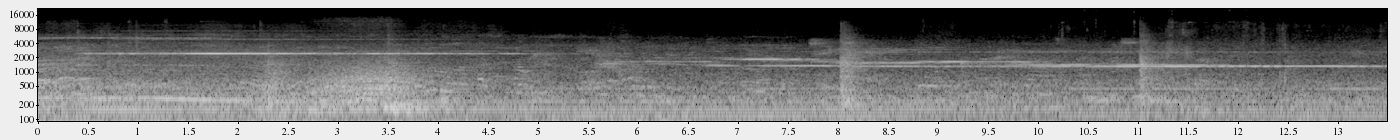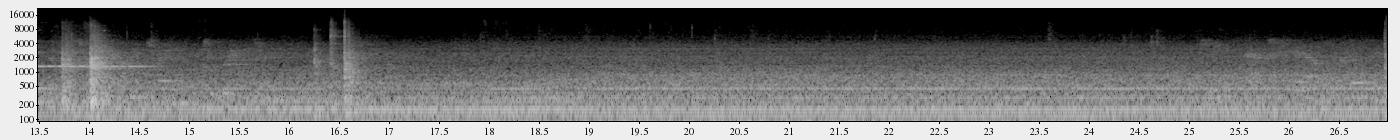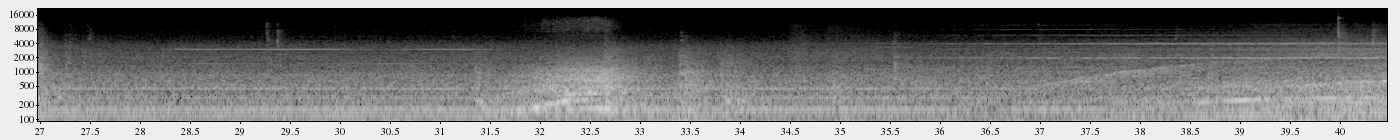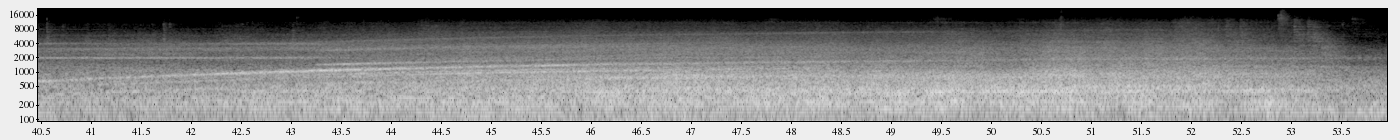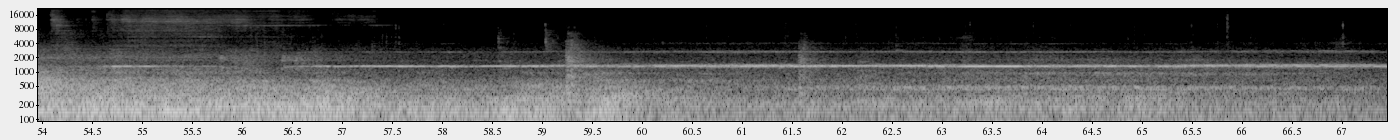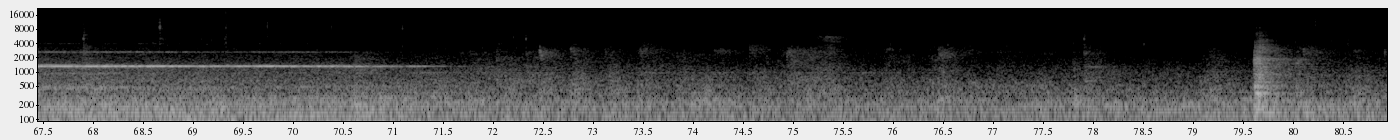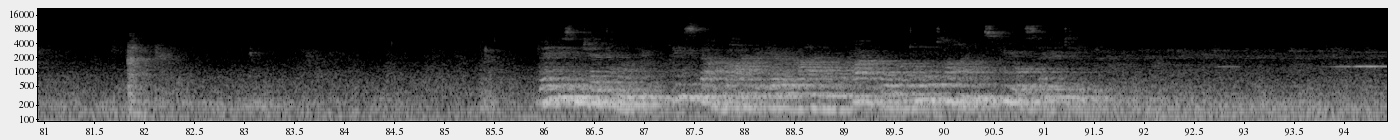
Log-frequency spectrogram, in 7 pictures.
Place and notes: Highbury & Islington Underground Station, London, UK - Tube trains and eerie wind whistles in the tunnel
I guess these whistling sounds are caused by train created winds blowing through something flute-like in the tunnel. It's impossible to see but it does correlate with the trains entering and leaving the station. Somewhat eerie. Nobody else seems to pay it any attention though.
